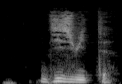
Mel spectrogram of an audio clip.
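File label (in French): "dix-huit" French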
